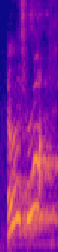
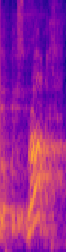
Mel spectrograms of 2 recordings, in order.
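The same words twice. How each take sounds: First: It was rough pitched much higher, pained; high pained repeat. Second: Said in the usual way. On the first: Real, not acted. Looking back on the first sober year, high pained repeat. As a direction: lift "rough" high, almost a cry.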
